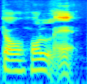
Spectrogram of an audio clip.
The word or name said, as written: doo-xol'e'n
